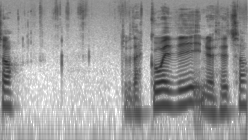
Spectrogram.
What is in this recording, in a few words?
"gweddu", Welsh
